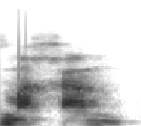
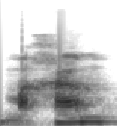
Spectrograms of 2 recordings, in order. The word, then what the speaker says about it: Maxam: Maxam se escribe con X, entonces en una de esas a lo mejor es Maham. ¿Sí? Maham o Maxam.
